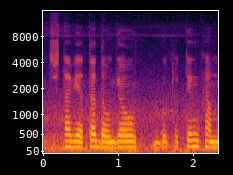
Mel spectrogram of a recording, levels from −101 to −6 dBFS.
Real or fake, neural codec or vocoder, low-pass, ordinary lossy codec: real; none; 14.4 kHz; Opus, 24 kbps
